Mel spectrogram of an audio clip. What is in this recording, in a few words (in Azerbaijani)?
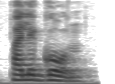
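"poliqon", Azerbaijani; Orfoqrafiya Lüğəti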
